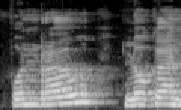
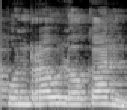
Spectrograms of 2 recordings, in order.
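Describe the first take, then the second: First: पुनरवलोकन drawn out slowly, every syllable clear; slow correct pronunciation. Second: Said in the usual way. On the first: Shown as a demonstration. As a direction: dictate पुनरवलोकन slowly to the class. (पुनरवलोकन धीरे-धीरे, हर अक्षर साफ़) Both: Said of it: "ये शुद्ध शब्द होगा".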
